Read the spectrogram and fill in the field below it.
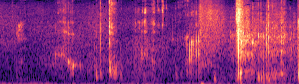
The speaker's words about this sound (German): Ich esse eh Schokokekse während der Aufnahme, also viel schlimmer kann es nicht werden.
